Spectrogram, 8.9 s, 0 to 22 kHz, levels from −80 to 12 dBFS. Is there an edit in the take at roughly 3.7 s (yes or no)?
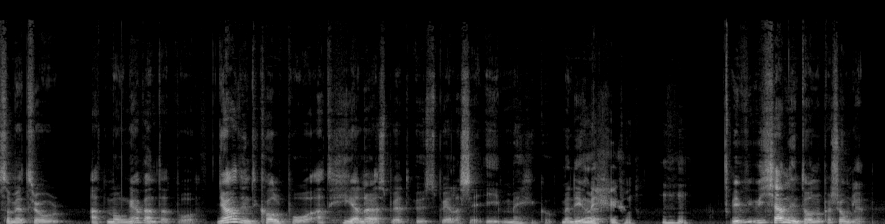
no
